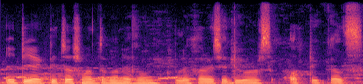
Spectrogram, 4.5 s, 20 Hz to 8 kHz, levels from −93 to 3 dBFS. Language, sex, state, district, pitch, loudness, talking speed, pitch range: Bengali, male, West Bengal, Alipurduar, 135 Hz, -16 LUFS, 130 wpm, 130-140 Hz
